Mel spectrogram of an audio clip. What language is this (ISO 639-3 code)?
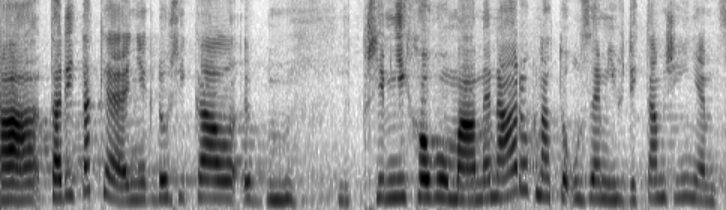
ces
